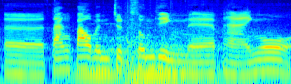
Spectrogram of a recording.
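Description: A man hosting a gaming channel, commenting on his play in a playful, joking way, politely chatty and breaking into excited yells and laughter. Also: medium pitch, fast talker, noisy background. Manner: polite, peppers speech with polite particles. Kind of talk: let's-play game commentary.

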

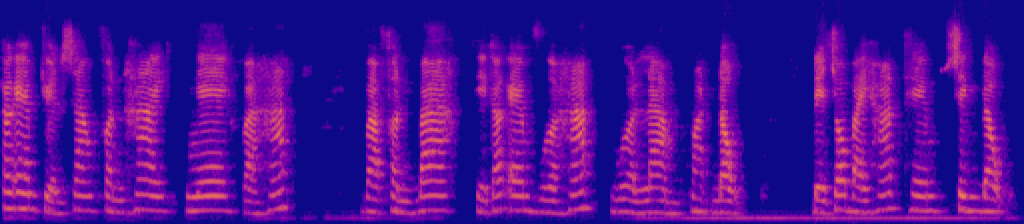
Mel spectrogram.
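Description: Slow-speaking woman teacher, patient. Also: medium pitch, fairly even intonation, a bit bright. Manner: slow, patient explaining to children. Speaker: primary school English teacher. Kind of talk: online classroom lesson. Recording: dull lo-fi recording.

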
